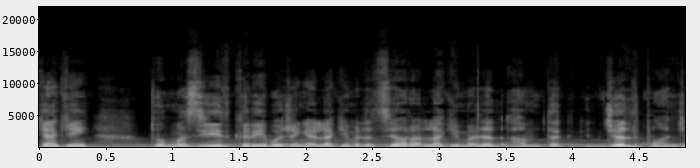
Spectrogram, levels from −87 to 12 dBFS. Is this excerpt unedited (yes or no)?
yes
